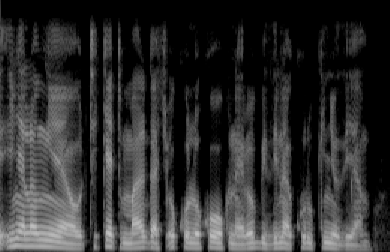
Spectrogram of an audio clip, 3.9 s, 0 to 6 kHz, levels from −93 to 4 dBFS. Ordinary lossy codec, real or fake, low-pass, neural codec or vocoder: none; real; 5.4 kHz; none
